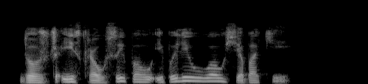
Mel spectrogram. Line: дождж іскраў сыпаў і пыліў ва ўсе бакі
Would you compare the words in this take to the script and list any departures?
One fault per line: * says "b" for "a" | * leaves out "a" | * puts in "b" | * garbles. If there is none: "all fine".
all fine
